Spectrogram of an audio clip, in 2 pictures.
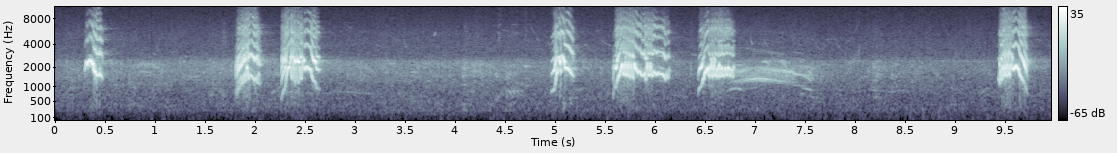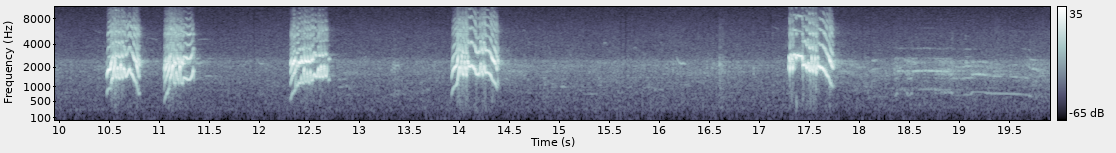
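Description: Alexandrine parakeet giving short, harsh calls, about a dozen in all, some single and some in quick pairs, with pauses of one to three seconds between them.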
